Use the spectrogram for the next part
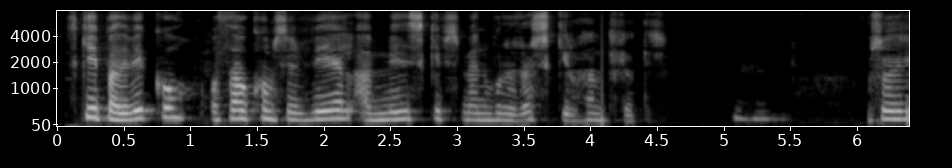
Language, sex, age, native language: Icelandic, female, 50-59, Icelandic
